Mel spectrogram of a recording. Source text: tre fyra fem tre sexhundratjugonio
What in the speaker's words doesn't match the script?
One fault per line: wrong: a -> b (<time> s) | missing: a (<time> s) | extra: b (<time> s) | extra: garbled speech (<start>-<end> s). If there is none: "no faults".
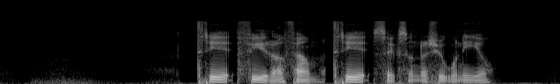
no faults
